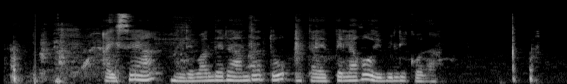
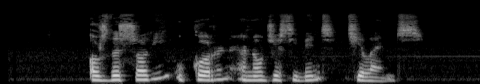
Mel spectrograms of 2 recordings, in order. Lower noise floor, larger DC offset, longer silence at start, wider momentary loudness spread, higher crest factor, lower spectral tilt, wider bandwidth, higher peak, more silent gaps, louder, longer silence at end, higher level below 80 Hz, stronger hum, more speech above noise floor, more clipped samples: about the same, -60 dBFS vs -59 dBFS; neither; second, 0.1 s vs 0.9 s; about the same, 13 LU vs 11 LU; about the same, 18 dB vs 20 dB; about the same, -5.5 dB/octave vs -5 dB/octave; about the same, 11.5 kHz vs 11.5 kHz; second, -6 dBFS vs -2 dBFS; neither; second, -24 LUFS vs -21 LUFS; second, 0.3 s vs 0.6 s; first, -54 dBFS vs -70 dBFS; neither; about the same, 37 dB vs 39 dB; neither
